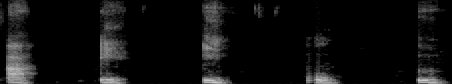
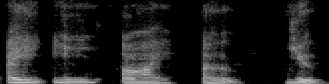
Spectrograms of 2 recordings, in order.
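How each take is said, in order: First: The vowels are said as pure Māori vowel sounds. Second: The vowels are said as English letter names. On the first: The speaker calls it right. "It's A, E, I, O, U" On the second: The speaker calls it wrong. "we're not using the English sound of A, E, I, O, U"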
